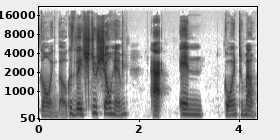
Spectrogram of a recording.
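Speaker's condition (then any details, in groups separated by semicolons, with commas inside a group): No condition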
